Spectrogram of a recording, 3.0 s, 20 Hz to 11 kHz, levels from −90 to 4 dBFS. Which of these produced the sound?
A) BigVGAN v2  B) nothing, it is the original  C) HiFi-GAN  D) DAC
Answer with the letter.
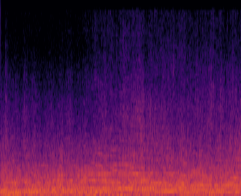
B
